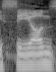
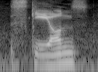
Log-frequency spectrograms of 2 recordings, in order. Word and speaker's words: Scions: I nearly said Scions. That's going to be a hard habit for me to break. I will do everything in my power to say it properly and say Scions and not Scions.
